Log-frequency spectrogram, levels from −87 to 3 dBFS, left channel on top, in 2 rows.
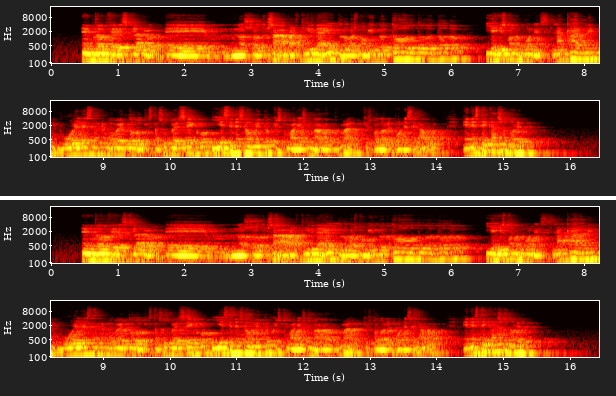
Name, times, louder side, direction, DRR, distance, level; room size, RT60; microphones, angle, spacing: voice 1, 0.4-6.2 6.5-14.1 14.4-15.3, equal, 25° left, 0 dB, 6.9 m, -25 dB
26.5 x 21.5 x 2.5 m, 1.1 s
head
